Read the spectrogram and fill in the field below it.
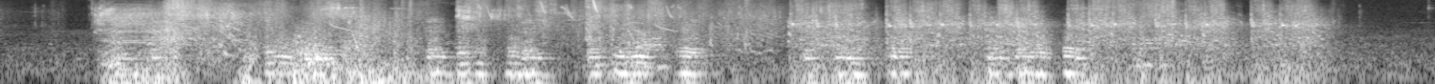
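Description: Blaster shots fire rapidly.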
